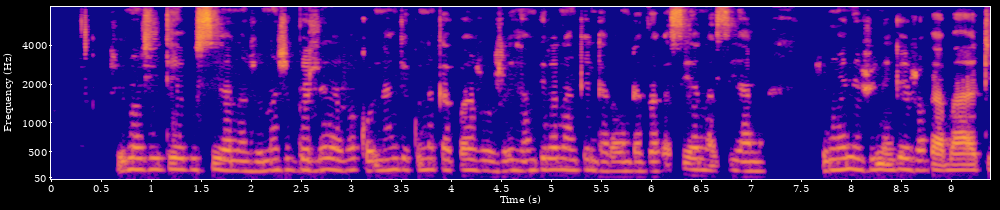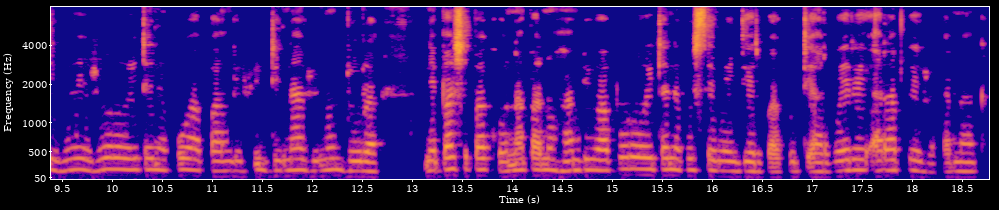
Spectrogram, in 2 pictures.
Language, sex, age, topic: Ndau, male, 36-49, health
